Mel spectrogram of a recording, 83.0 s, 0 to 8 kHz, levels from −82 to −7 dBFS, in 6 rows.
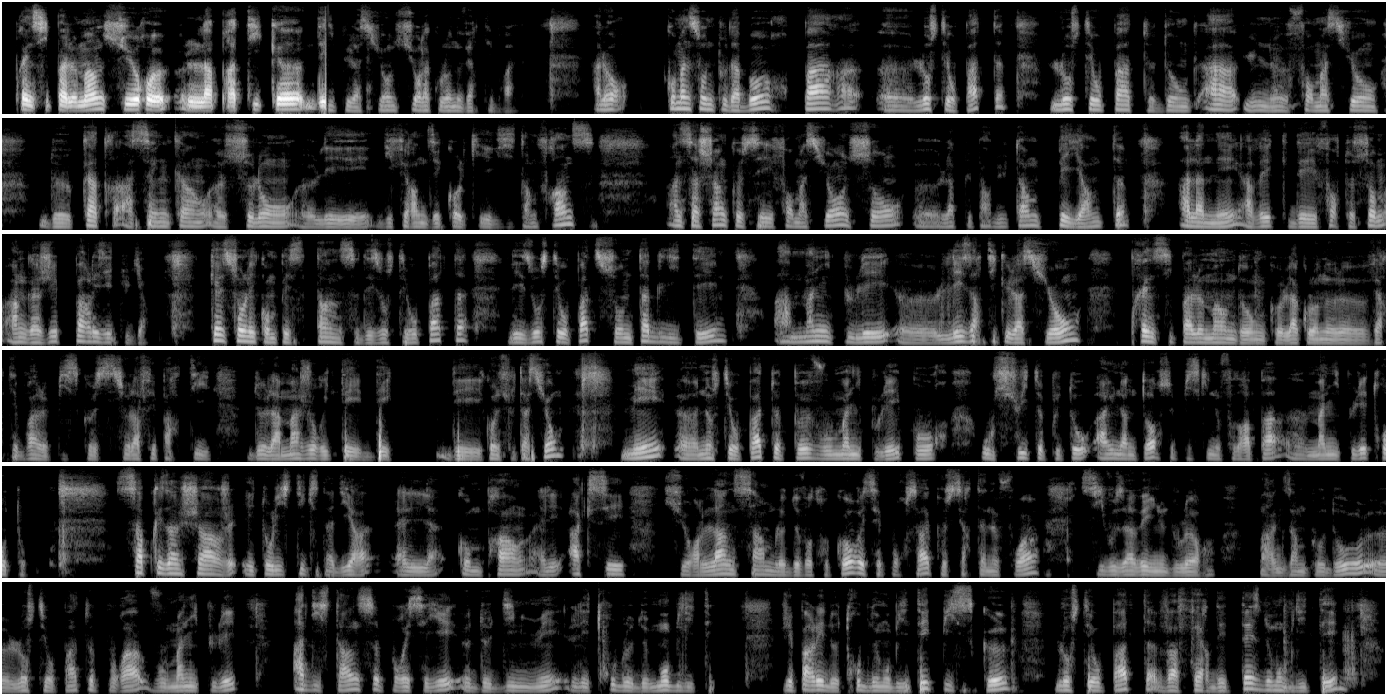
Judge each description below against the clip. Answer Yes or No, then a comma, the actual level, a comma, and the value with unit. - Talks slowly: Yes, slow, 125 wpm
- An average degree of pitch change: Yes, average, 4.1 semitones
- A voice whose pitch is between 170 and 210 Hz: No, low, 110 Hz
